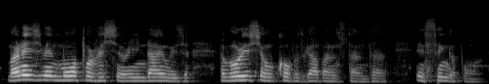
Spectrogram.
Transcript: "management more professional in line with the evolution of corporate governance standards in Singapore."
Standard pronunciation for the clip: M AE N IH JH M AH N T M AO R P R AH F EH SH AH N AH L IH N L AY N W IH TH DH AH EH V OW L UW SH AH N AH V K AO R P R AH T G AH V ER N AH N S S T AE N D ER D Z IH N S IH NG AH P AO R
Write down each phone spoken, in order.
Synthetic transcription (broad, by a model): M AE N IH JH M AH N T M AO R P R AH F EH SH AH N AH L IH N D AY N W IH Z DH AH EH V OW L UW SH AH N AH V K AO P AH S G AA B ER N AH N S S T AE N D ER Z IH N S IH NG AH P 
